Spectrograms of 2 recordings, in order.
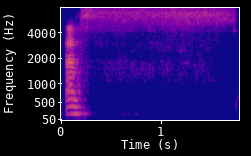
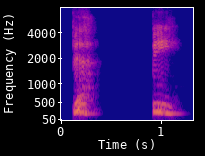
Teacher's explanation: burst that's what creates that sound so you kind of like the b sound cannot be held and does not linger so like s i can hold that sound for really long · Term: stop sound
